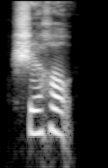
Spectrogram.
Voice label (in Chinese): "时候", Chinese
